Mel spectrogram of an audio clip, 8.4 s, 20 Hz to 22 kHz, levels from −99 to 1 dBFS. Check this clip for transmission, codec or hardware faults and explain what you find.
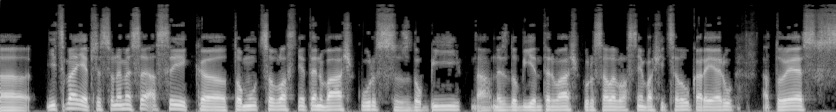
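I found no faults in this clip.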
